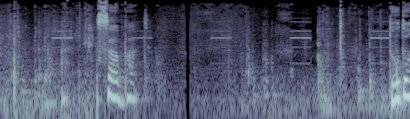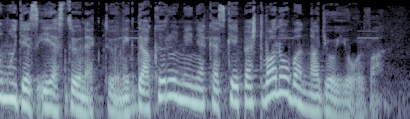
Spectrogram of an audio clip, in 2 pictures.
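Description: A young woman speaks anxiously nearby.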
